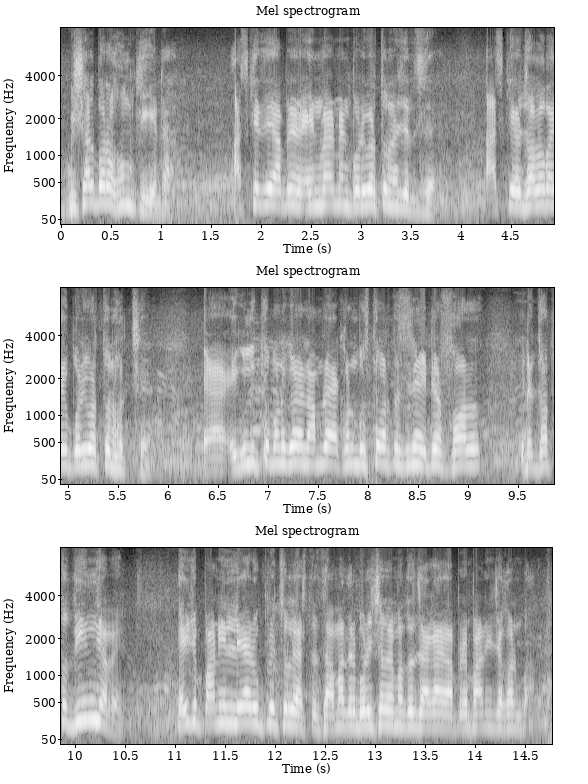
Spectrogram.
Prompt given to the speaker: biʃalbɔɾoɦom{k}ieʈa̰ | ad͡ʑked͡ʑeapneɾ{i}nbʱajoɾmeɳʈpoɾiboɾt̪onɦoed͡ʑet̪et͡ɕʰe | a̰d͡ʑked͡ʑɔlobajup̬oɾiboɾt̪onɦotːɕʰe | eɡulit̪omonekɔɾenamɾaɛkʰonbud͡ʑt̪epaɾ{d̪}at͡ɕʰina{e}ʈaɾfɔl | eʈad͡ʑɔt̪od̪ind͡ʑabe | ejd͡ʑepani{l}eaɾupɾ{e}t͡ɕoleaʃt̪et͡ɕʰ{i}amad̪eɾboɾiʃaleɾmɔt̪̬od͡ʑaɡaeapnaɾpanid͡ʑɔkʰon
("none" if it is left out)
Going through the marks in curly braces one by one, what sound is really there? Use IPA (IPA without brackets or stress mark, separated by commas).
k, e, t̪, e, l, e, e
